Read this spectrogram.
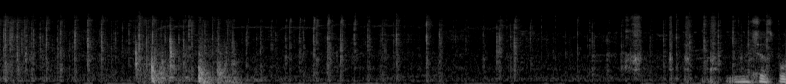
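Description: Pigeons flap their wings in flight overhead.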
